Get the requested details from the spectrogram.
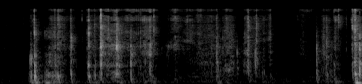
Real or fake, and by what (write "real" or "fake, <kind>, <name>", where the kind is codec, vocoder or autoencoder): real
